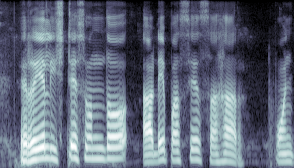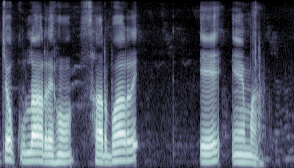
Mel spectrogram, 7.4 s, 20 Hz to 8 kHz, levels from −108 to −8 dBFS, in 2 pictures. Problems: none marked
